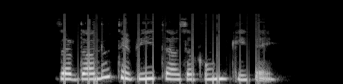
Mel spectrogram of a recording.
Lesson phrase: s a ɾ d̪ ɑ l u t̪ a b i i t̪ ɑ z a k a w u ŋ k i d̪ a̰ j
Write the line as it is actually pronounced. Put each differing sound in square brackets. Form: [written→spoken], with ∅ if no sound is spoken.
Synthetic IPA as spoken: [s→z] a ɾ d̪ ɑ l u t̪ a b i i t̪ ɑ z a k a w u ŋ k i d̪ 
